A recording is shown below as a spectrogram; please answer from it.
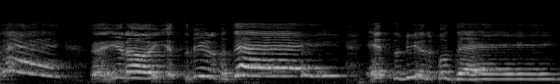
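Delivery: mock perky, high, cheerful, drawn way out. Describing being a morning person, act out a mock-perky cheerful voice. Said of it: "I'm just so perky in the morning".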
